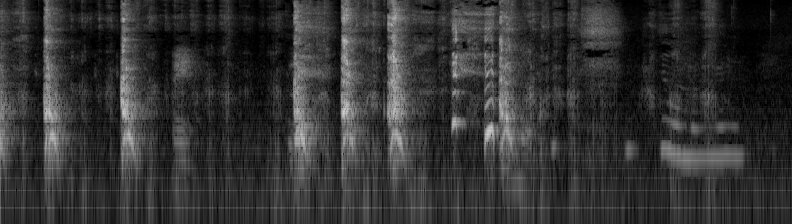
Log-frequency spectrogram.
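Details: Pet dog Maui pestering his big brother with a string of abrupt, punchy barks, several in quick pairs, ending with a drawn-out whine that slides down in pitch, while a person speaks faintly.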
